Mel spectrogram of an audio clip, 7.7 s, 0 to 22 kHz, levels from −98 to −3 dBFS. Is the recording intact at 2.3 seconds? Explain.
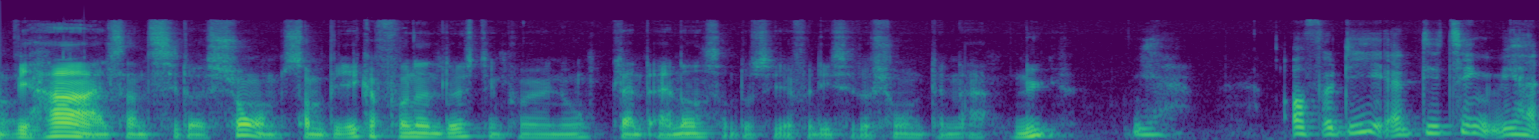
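Yes, the speech at 2.3 seconds is intact, with no dropout, glitch or other fault at that moment beyond the ordinary coding character of the call path it passed through.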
